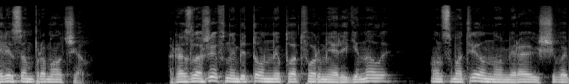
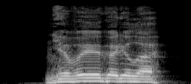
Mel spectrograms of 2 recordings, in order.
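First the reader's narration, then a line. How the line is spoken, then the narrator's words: Hoarse rasp. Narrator (Russian): прохрипел Унтермир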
